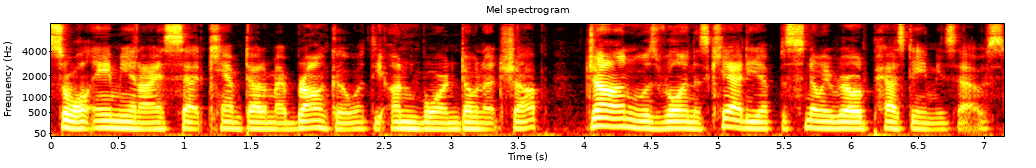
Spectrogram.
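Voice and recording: Someone is reading aloud in a natural voice, with fairly even intonation.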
